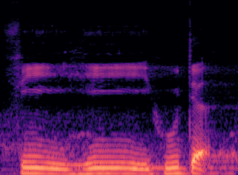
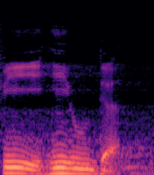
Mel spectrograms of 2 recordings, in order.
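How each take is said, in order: First: The vowel of 'hi' is held for two beats. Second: The vowel of 'hi' is held for one beat. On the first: "dibacanya dua harokat" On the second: "dibacanya satu harokat"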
